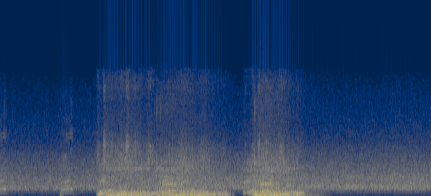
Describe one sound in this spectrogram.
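Football players collide in a pileup with heavy thuds.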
